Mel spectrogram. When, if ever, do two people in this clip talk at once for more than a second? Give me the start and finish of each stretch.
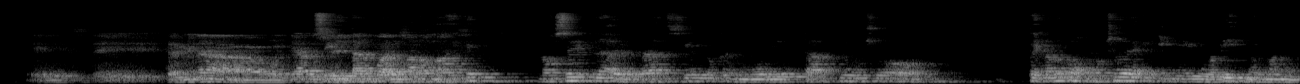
3.1-4.6

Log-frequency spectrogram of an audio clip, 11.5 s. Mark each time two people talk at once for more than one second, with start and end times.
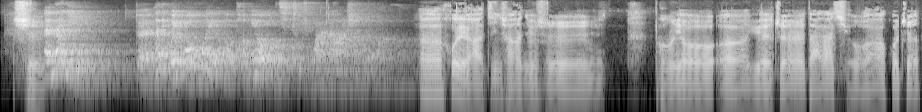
none

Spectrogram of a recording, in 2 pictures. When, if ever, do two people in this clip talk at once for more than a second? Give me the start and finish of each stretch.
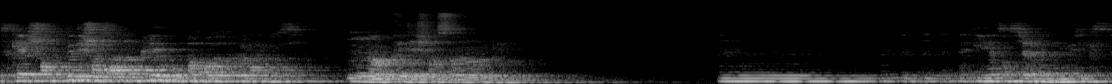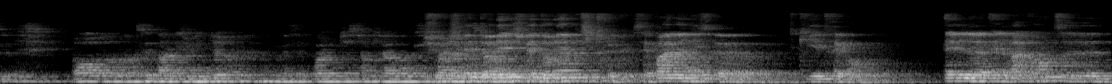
15.3-16.6

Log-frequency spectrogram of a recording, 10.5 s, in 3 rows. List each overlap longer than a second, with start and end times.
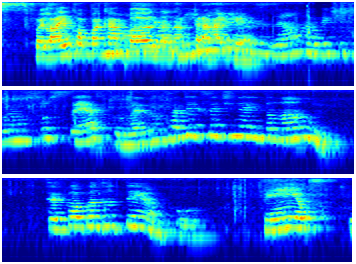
0.9-2.5

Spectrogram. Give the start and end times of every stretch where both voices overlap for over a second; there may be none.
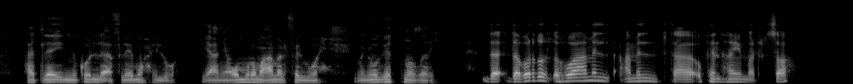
none

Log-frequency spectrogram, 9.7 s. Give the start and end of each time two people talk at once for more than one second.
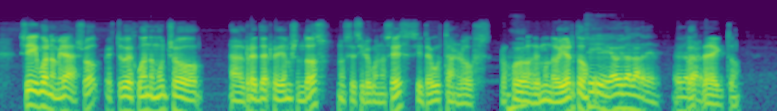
none

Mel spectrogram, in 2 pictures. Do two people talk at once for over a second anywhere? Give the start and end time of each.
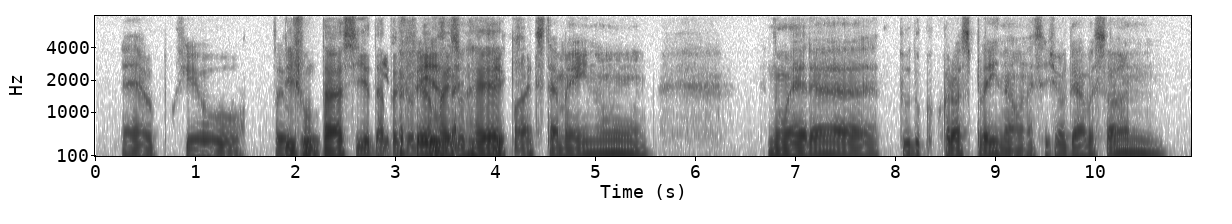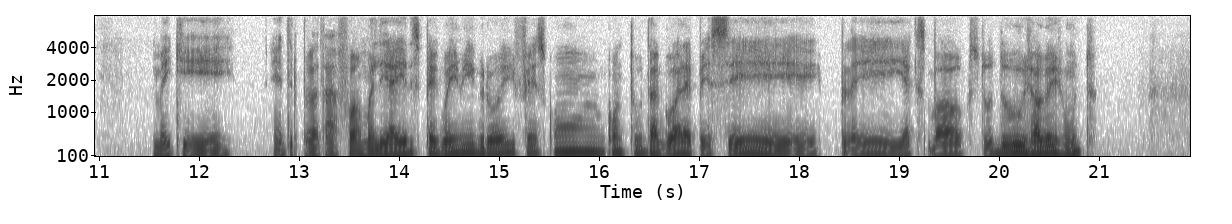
2.8-4.1

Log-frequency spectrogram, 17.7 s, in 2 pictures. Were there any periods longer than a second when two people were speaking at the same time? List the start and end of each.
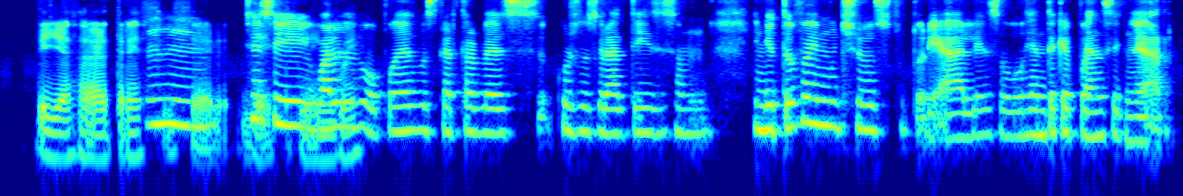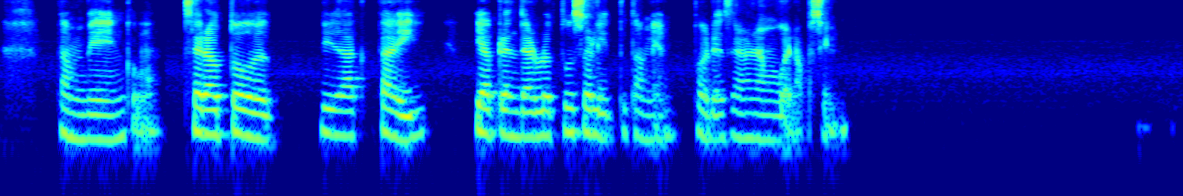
1.1-2.7

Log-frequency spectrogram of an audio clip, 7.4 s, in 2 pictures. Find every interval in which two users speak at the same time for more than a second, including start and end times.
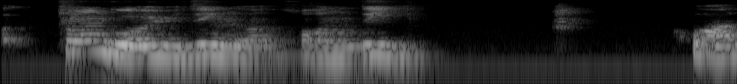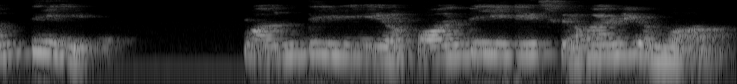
none

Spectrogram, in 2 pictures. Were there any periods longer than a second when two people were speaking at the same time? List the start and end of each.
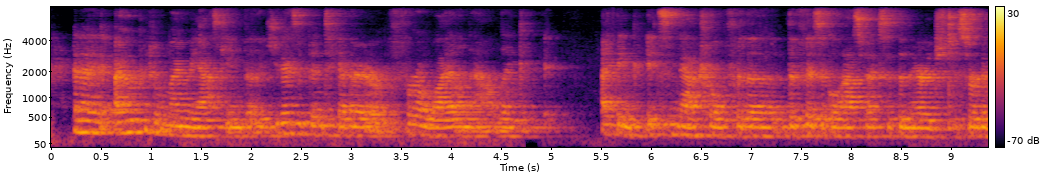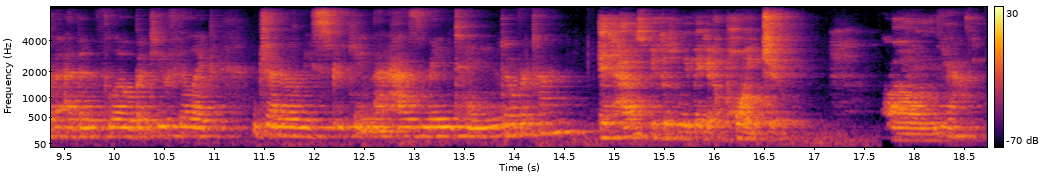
none

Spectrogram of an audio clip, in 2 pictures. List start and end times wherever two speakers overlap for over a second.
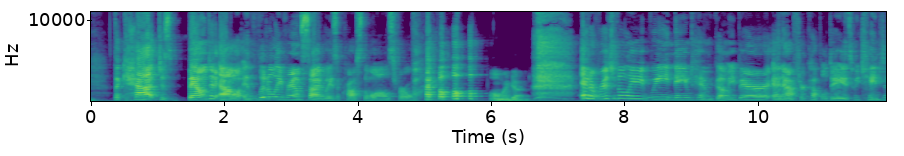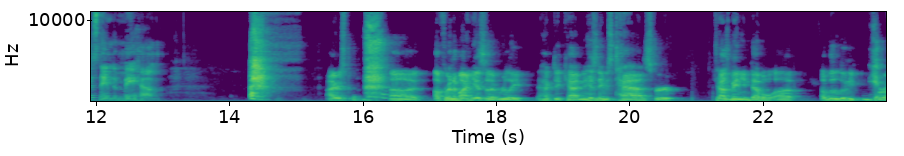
none

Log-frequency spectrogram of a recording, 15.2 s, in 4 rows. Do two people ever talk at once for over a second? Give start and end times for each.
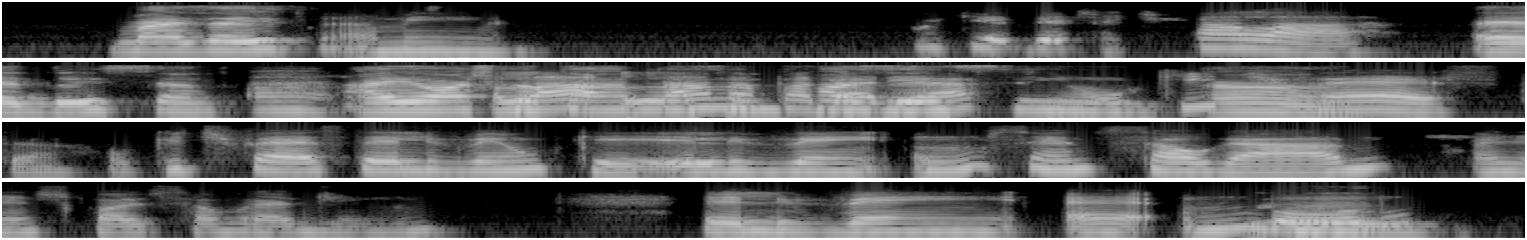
5.0-7.2

